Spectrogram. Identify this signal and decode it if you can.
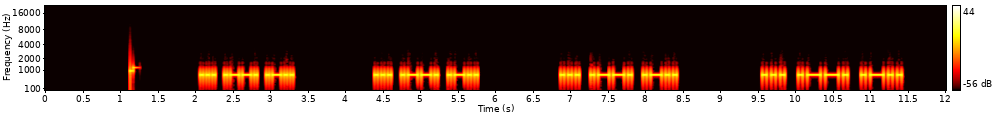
Morse code, heard as a keyed tone, about 25 wpm, 700 Hz. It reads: SPL SPL SPL SPL
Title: Speed-Racing Multi-letter Phonemes - 20wpm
